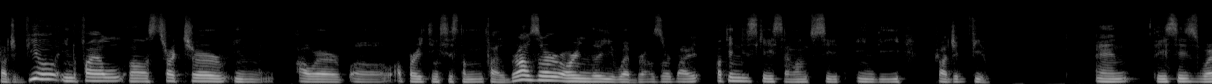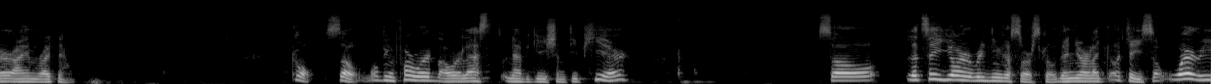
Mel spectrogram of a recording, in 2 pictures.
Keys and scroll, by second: 13.4 alt+1, 16.7 alt+Home, 17.1 Left, 17.7 Return.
